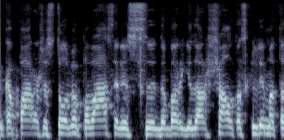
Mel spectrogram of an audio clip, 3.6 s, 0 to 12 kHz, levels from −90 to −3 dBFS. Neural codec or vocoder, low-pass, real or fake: none; 10.8 kHz; real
